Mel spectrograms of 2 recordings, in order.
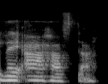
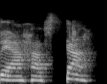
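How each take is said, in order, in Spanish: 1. El acento cae antes de la última sílaba. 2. El acento cae en la última sílaba. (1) "no es correcto decir" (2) "Lo decimos; ponerle el acento en la última sílaba"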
